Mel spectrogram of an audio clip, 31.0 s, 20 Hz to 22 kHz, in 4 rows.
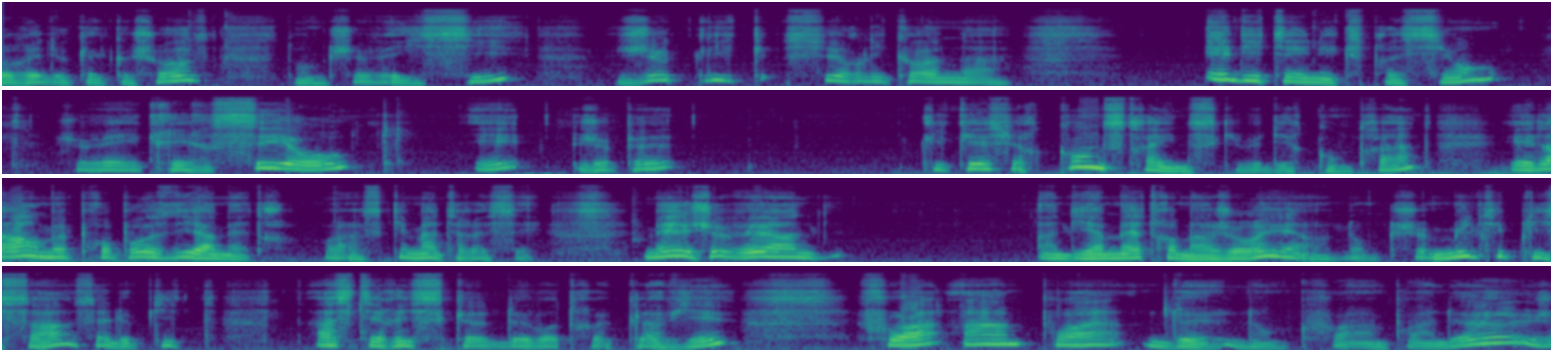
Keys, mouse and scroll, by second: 0.9 click, 6.5 click, 9.2-10.1 typing, 13.1 click, 17.1 click, 24.9 KP_Multiply, 27.9 KP_1, 28.5 -, 29.0 KP_2.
